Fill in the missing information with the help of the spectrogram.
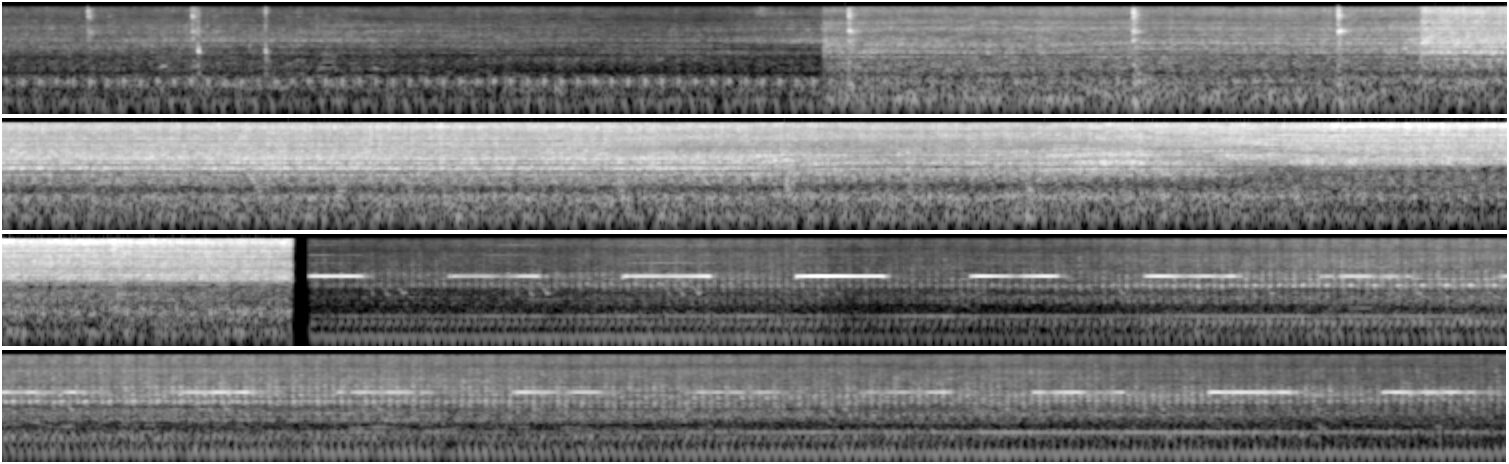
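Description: A heavy machine's engine runs steadily and grows louder a few seconds in. After a sudden cut about halfway, a road roller's diesel engine runs while its reversing alarm beeps about once a second.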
